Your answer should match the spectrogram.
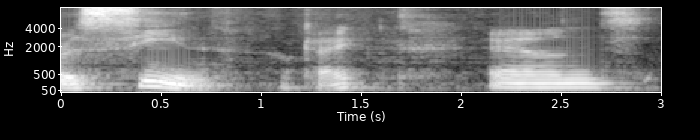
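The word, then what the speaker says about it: سين: Okay, now the S, that's the equivalent of the letter S in English. The name of this letter is Sin.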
